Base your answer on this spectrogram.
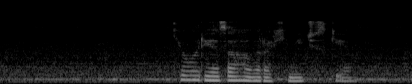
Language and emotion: Russian, neutral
